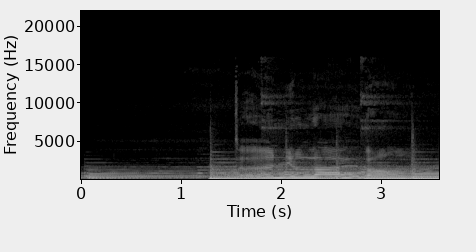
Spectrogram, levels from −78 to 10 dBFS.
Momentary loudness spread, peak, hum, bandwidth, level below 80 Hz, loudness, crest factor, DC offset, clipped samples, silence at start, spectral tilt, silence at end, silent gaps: 16 LU; -10 dBFS; none; 11.5 kHz; -42 dBFS; -24 LUFS; 14 dB; under 0.1%; under 0.1%; 0 s; -8 dB/octave; 0 s; none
